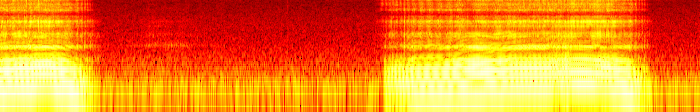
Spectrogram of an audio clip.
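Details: Two very loud, long, groaning snores with a throaty buzzing tone that rises and falls, separated by a quiet gap: extremely heavy snoring.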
